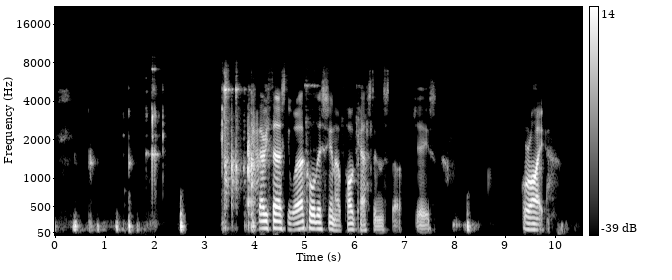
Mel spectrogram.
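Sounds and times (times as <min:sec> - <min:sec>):
beer bottles clinking: 0:01.8 - 0:02.3, 0:03.4 - 0:04.1, 0:04.9 - 0:05.4
speech: 0:04.1 - 0:07.7, 0:09.4 - 0:10.0.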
